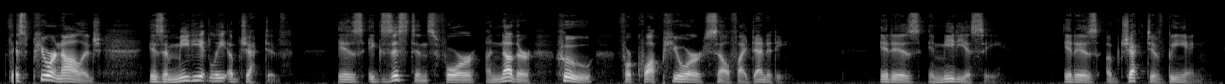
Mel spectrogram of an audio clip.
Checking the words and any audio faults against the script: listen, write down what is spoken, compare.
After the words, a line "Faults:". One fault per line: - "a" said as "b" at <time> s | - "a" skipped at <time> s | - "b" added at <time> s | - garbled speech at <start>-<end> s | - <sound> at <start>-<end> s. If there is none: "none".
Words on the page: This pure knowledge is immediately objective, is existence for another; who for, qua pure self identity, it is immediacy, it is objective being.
This pure knowledge is immediately objective, is existence for another; who for, qua pure self identity, it is immediacy, it is objective being.
Faults:
- dropout at 0.1-0.2 s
